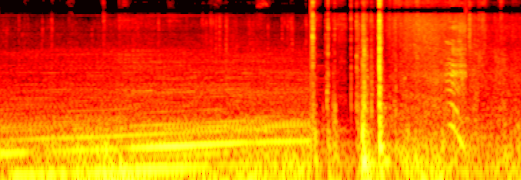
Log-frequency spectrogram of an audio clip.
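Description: Car cabin hum from the engine and road while driving, fading away over the first few seconds. About four seconds in, the interior door handle clicks and the car door is opened, with a couple of sharp knocks.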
